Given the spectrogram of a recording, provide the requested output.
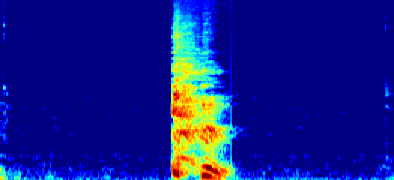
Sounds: Cough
